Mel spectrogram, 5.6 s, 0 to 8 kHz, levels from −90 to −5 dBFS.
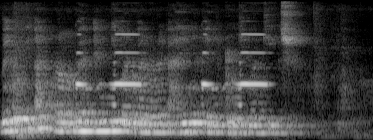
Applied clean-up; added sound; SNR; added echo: none; Wind instrument, woodwind instrument; 3 dB; reverberation time 1.3 s.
